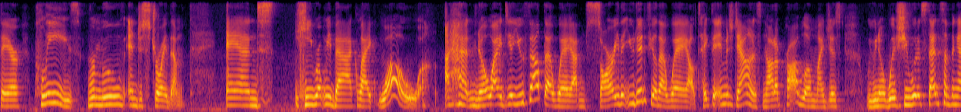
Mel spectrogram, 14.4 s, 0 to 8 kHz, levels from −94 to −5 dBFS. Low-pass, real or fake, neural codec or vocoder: 7.2 kHz; real; none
